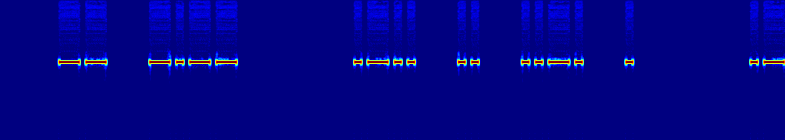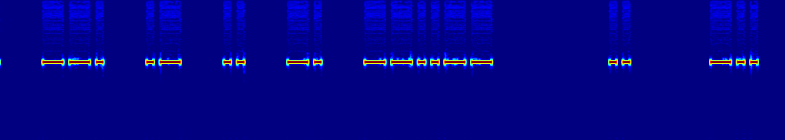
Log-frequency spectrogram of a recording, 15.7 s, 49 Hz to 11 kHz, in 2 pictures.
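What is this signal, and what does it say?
Morse code, heard as a keyed tone, about 18 wpm, spaced as for 12 wpm, 1000 Hz. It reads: MY LIFE AGAIN, I D
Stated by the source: Morse code sent at 12 words per minute.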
